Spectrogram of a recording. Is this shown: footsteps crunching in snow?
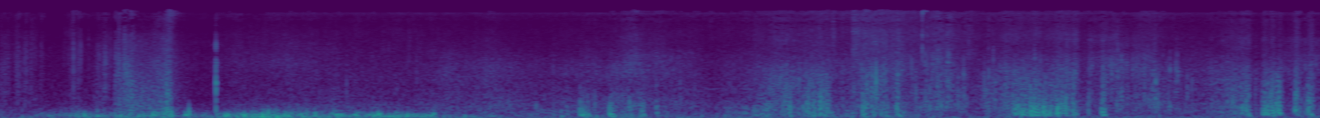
yes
